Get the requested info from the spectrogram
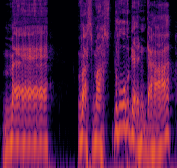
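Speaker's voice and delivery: bleating, wavering goat voice; curious billy goat. A narrator's reading. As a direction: bleat the question inquisitively. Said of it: "sagt ein neugieriger Ziegenbock". (neugieriger, meckernder Ziegenbock)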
